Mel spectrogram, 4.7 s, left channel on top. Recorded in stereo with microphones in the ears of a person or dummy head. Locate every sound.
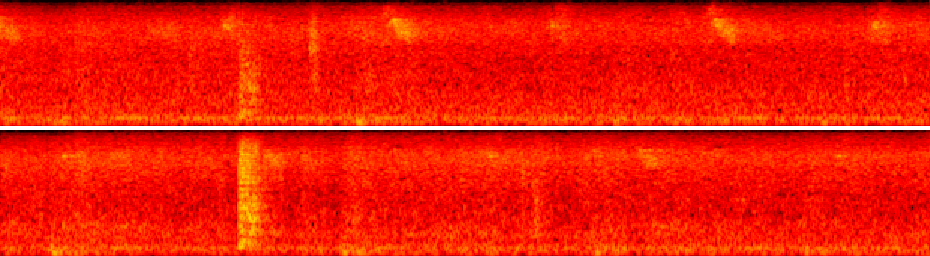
1.2 s a clap: 75° right (ahead or behind)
